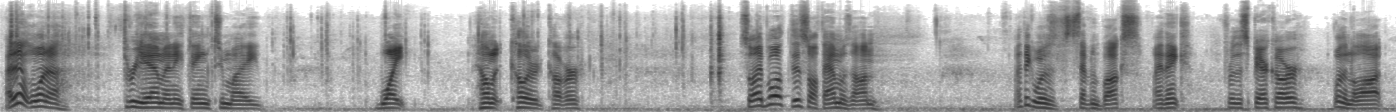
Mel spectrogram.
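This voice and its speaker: A man's voice: fairly high pitch, unhurried, pauses often, slight background noise. A man giving a casual how-to narration as a vlogger showing his gear. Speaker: motovlogger presenting his gear setup.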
